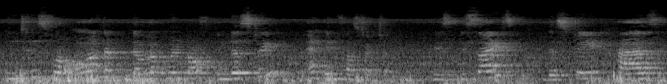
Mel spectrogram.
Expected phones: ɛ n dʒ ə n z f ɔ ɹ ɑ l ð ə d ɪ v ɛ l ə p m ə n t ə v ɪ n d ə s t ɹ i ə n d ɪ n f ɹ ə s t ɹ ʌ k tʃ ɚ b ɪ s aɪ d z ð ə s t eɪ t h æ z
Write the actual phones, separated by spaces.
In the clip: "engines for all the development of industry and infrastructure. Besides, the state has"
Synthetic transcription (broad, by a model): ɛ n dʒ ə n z f ɔ ɹ ɑ l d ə d ɪ v ɛ l ə p m ə n t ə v ɪ n d ə s t ɹ i ə n d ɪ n f ɹ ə s t ɹ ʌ k tʃ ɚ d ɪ s aɪ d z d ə s t eɪ t h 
